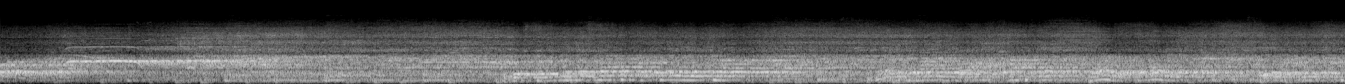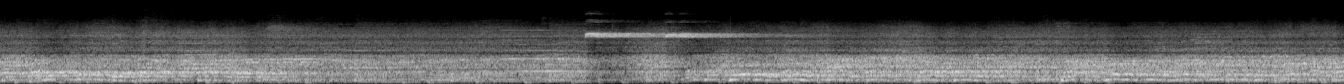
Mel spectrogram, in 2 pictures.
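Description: Echoing sports-hall crowd noise at a roller derby bout: many overlapping voices shouting and chanting over the clatter of quad skates on the wooden floor. About nineteen seconds in, a referee's whistle is blown twice in quick succession.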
